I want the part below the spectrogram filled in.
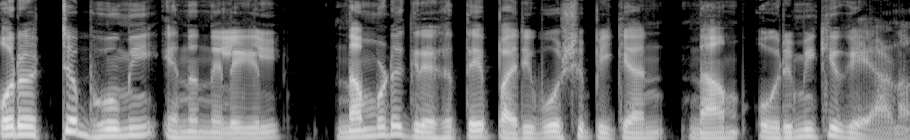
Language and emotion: Malayalam, neutral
